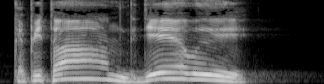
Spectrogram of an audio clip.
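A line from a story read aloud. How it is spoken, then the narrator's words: Shouting. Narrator (Russian): Летика кричал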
